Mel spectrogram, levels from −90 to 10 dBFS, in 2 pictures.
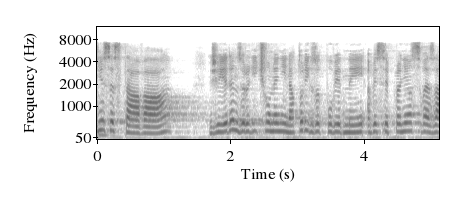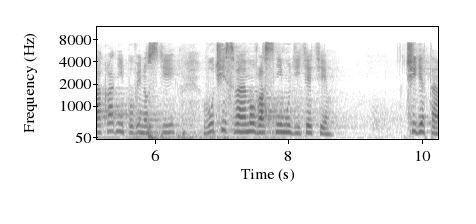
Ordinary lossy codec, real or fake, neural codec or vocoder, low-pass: AAC, 32 kbps; real; none; 7.2 kHz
